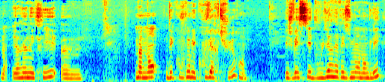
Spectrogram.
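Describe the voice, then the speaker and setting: In a casual vlog chat, a young woman who's a little under the weather unboxes books, rambling and making fun of herself. She speaks a little high with a dark tone, fairly even intonation, at normal speed.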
